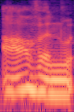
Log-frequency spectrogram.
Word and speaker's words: Arven: that's correct. Arven, A-V-E-N. Okay.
